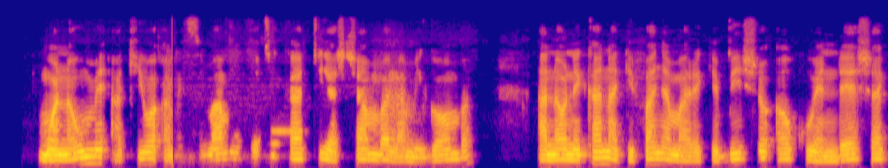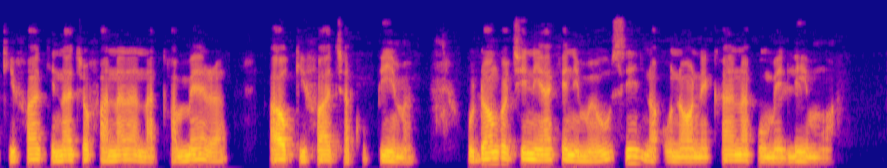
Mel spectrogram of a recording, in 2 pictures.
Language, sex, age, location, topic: Swahili, male, 50+, Kisumu, agriculture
